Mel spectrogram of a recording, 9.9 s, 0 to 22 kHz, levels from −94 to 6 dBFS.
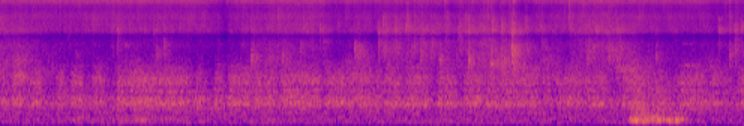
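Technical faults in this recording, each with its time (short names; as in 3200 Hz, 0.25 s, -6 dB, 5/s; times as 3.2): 0.82–0.83 gap 12 ms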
